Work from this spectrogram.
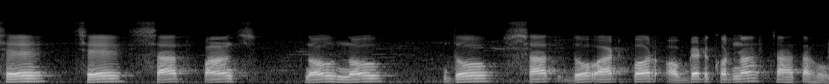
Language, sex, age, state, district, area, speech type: Hindi, male, 45-60, Madhya Pradesh, Chhindwara, rural, read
